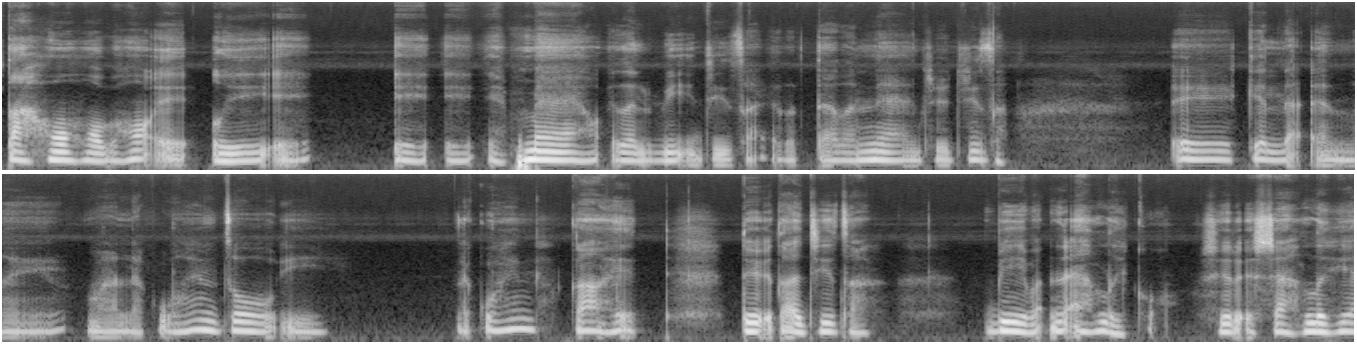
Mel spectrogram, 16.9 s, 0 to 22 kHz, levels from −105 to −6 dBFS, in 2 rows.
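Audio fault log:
Nothing stood out on listening to this speech recording.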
